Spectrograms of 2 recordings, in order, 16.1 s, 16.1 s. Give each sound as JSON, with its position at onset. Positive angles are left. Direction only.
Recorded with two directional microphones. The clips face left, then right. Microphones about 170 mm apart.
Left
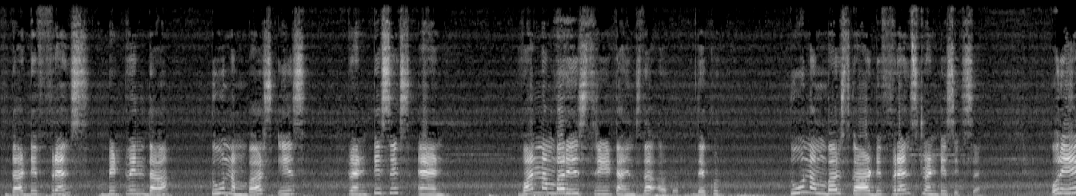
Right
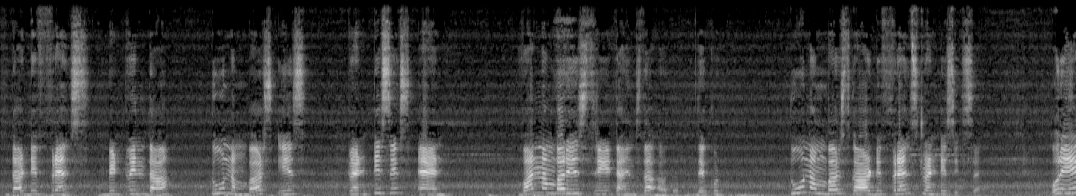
{"t": 0.2, "sound": "a woman's voice", "side_deg": 35}
{"t": 7.8, "sound": "a woman's voice", "side_deg": 35}
{"t": 11.9, "sound": "a woman's voice", "side_deg": 35}
{"t": 15.7, "sound": "speech", "side_deg": 30}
